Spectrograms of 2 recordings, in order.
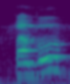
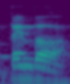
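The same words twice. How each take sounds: First: "Bambu" said with "ah" then "oo"; "Bambu" called out as the word to translate; Indonesian bambu. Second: "bembo" with an "eh" first vowel; "bembo" as the translation, not shouted; English bamboo. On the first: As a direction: project "Bambu" loud and higher. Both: Shown as a demonstration. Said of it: "Mirip kan?".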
